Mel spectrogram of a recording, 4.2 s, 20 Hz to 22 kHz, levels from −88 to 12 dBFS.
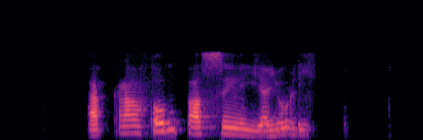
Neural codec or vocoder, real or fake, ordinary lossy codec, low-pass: codec, 24 kHz, 0.9 kbps, WavTokenizer, medium speech release version 2; fake; Opus, 64 kbps; 5.4 kHz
